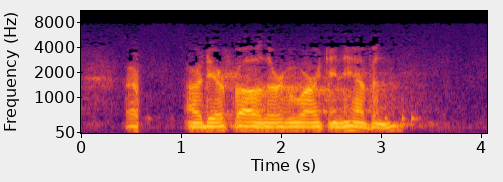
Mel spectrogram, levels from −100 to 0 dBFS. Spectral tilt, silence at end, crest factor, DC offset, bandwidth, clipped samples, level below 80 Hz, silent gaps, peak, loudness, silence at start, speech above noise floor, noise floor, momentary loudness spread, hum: -9.5 dB/octave; 0.7 s; 16 dB; under 0.1%; 4.7 kHz; under 0.1%; -54 dBFS; none; 0 dBFS; -15 LUFS; 0.1 s; 35 dB; -49 dBFS; 14 LU; none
